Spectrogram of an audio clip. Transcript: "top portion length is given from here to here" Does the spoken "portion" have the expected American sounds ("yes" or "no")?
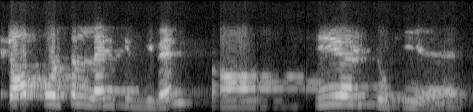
no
